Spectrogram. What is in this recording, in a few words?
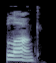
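"blanc", British English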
